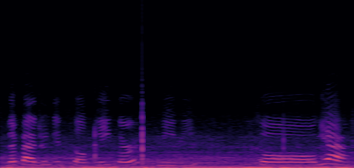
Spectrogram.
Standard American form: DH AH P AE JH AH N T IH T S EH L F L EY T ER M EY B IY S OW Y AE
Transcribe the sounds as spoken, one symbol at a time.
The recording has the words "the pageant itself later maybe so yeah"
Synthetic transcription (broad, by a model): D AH P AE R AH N IH T S EH L F L EY T ER M EY B IY S OW Y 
